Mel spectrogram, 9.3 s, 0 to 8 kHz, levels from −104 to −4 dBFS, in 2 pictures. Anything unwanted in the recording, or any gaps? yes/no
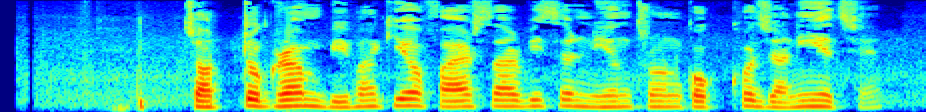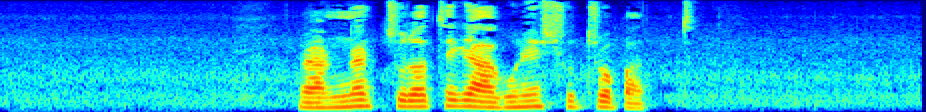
no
